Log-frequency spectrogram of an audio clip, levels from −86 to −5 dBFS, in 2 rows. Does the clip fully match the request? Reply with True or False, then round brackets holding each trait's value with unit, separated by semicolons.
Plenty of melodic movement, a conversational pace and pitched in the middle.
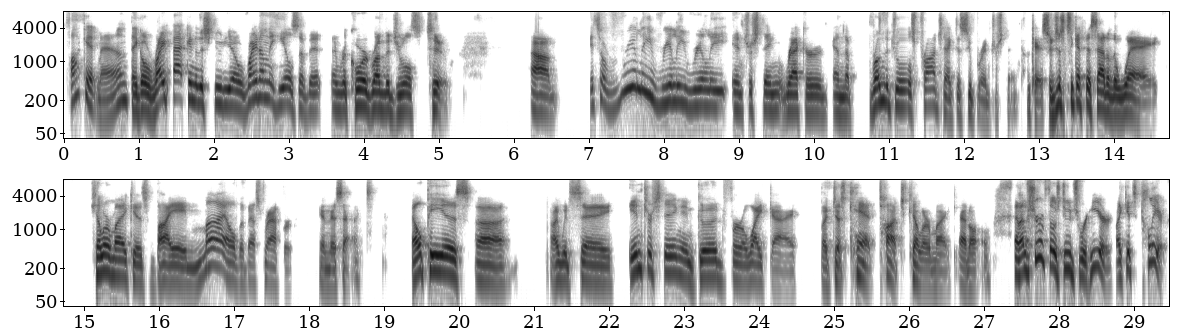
True (6.0 semitones; 190 wpm; 145 Hz)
